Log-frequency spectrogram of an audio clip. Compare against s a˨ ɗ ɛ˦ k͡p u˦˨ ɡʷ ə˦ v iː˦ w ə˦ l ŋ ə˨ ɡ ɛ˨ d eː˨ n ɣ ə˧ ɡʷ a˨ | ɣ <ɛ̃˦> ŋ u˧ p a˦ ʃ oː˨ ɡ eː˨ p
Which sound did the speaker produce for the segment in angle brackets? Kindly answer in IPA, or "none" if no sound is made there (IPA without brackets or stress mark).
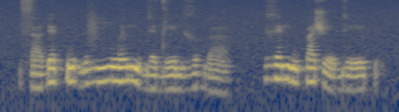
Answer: ɛ˦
